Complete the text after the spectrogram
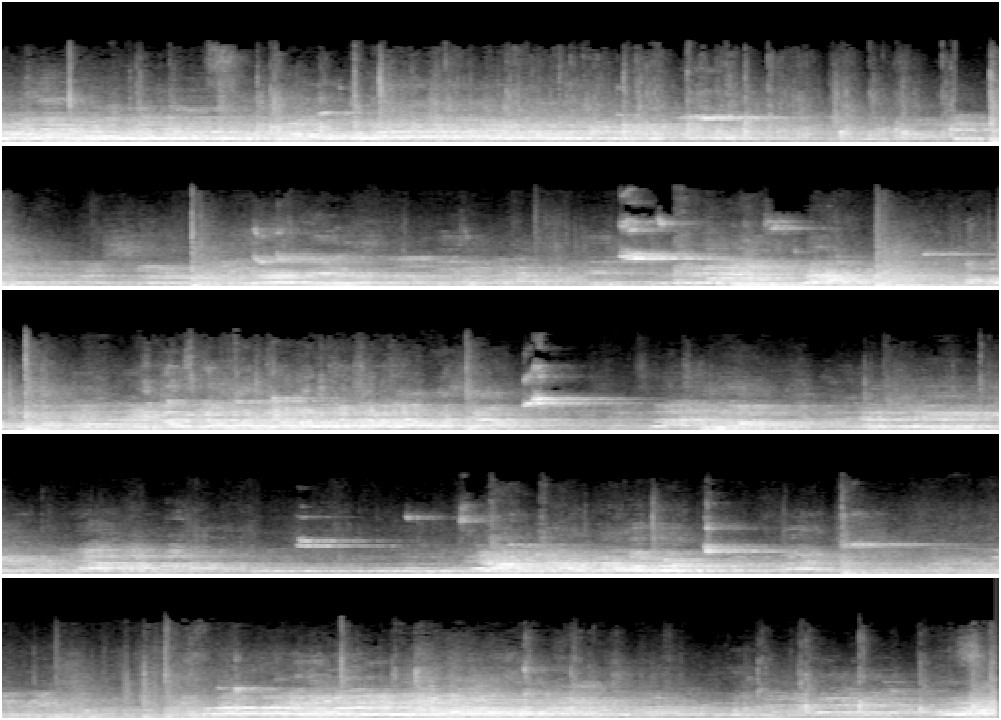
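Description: A crowd of spectators cheers and shouts.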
